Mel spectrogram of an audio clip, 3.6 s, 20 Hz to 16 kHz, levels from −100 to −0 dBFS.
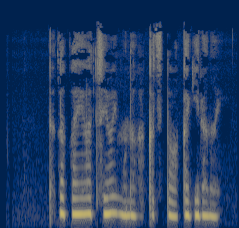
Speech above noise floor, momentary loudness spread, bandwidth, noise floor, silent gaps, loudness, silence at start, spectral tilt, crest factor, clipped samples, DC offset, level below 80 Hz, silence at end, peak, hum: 44 dB; 8 LU; 11 kHz; -75 dBFS; none; -32 LUFS; 0.75 s; -4 dB/octave; 20 dB; under 0.1%; under 0.1%; -84 dBFS; 0.3 s; -14 dBFS; none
